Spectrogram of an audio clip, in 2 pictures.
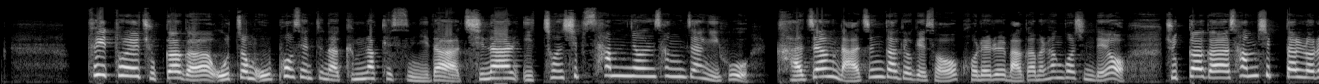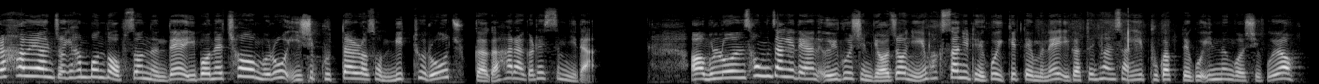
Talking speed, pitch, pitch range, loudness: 275 characters per minute, 270 Hz, 225-345 Hz, -15 LUFS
